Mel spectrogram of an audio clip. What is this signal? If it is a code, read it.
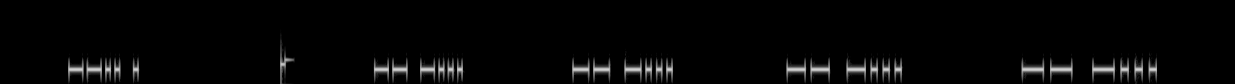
Morse code, heard as a keyed tone, about 22 wpm, 700 Hz. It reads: ZE MB MB MB MB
